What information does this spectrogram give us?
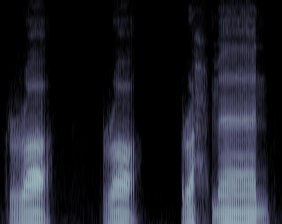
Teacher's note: আবার র সরাসরি ও উচ্চারণ হবে না ও সাউন্ড হবে না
